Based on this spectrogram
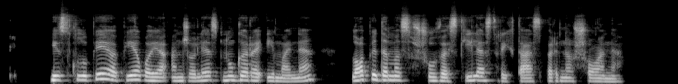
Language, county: Lithuanian, Vilnius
